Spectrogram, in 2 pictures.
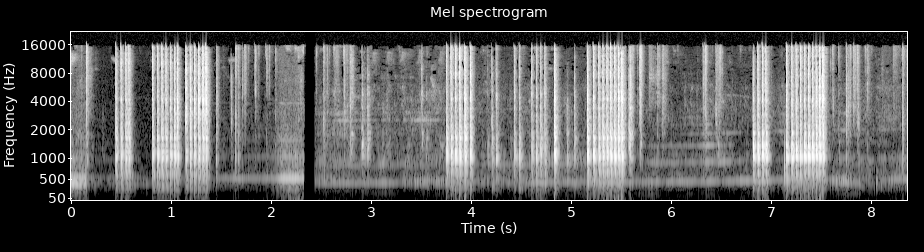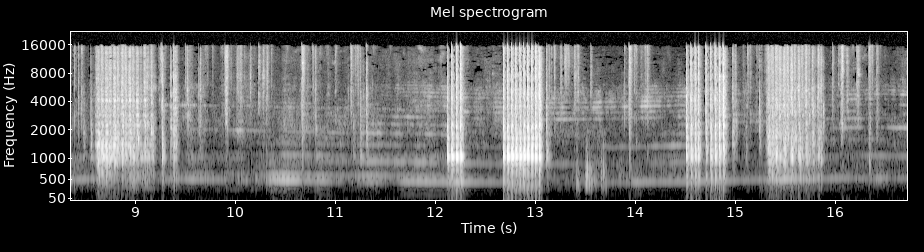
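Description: Bamboo slats and wooden coop frame being handled: about a dozen short, irregular clatters, clinks and scrapes, with a faint steady hum underneath.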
